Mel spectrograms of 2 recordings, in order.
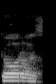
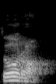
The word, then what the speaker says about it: Thoreau: it is hindi david thoros sorry it rhymes with beerus or b-u-r-e-i-u b-ro it is hindi david thoreau not turio immediately all the students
